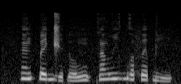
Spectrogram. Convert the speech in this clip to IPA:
ɛ̃˦ k͡p ɛ˦ d͡ʒ ɨ˨ ɗ oː˨˦ ŋ ə˨ k ã˦ v iː˦ ɡʷ a˧ f ɛ˦ ɓ i˨

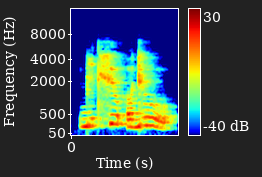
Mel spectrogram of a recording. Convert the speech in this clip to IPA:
b i t xʲ u h o ɡʲ u

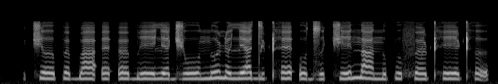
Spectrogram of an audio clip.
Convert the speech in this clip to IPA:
t͡ʃ əː p œ b a ʔ ɛ ʔ œ b eː lʲ a d͡ʒ oː n ʊ ɳ ə lʲ a dʲ œ ʈʰ ɛ ʔ o d͡z ʊ t͡ʃ e n a n ʊ p ʊ f œ ʈʰ eː ʈʰ ə

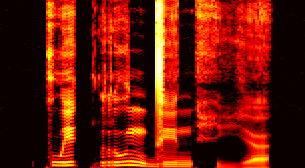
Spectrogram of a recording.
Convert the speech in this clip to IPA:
k w e˥˩ k̚ r u˥˩ n d e˧ n h i˨˩ a̯

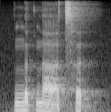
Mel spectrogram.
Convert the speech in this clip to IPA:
ŋ ɐ˨ k̚ n̪ aː˨˩ t͡sʰ ɐ˨˥ t̚

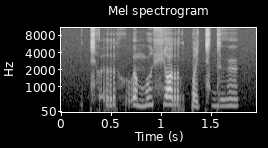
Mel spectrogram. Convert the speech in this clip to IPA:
cʰ ə̰˦˨ r h ṵ˦˨ ə̯ m u˦ ç ɒ˦ r k͡p ɐ˧ c dʱ ʉ˦

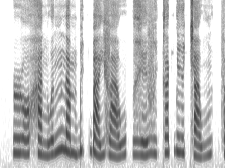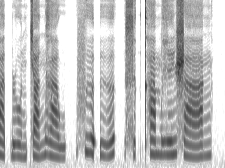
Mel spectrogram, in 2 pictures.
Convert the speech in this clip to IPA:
ɹ ɔ˨˩˦ h a˨˩ n w ə˧˥ ŋ n a˧ m ɓ i˦˥ k̚ ɓ a˨˩˦ j v a˨˩˦ w | ɣ e˨˩˦ v i˨˩ k a˦˥ k̚ l i˧ ə̯ c a˨˩˨ w ŋ ə˦˥ k̚ f a˨˩ t̚ ɹ o˨˩˨ n c a˨˩˦ n ɣ a˨˩ w | f ɨ˧ ə̯ ʔ ɨ˨˩˦ ə̯ | s ə˨˩ k̚ t̪ʰ a˧ m ɣ e˧˥ j ʂ aː˨˩˦ ŋ

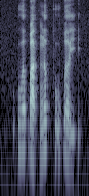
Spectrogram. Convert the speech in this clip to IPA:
ʔ u˨˦ ə̯ ɓ a˨˩ k̚ n ə˦˥ p̚ ʔ ṵ˧˥ ɓ ə̰˧˨ j ʔ

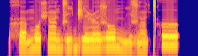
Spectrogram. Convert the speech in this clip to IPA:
x œ˩ m o˧ ʃ œ̃˧ d͡z i˧ d͡ʒ i˧ ɭ ø˧ z o˧ m i˩ z œ̃˩ ǀʰ ɤ˥

